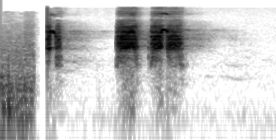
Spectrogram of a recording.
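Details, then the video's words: Black francolin giving three harsh, grating notes: a short rasping burst followed by two longer, louder buzzy notes in quick succession, the whole call lasting under a second; a brief murmur of background noise just before. "kala Teetar ki Awaaz کالے تیتر کی آواز"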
